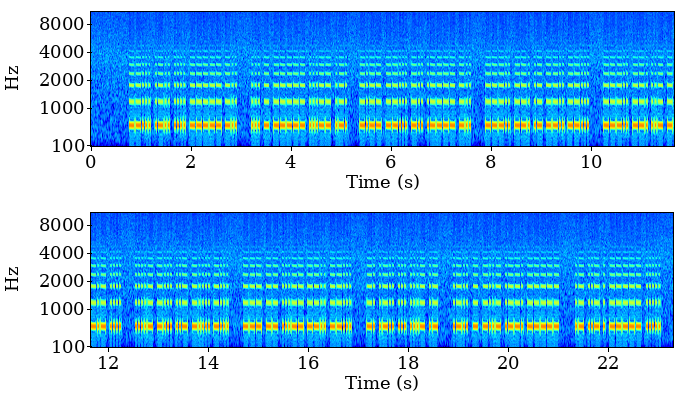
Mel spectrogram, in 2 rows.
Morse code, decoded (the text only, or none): 7LH0D ST03R Y7D1D 8GAZ7 8GUQH 4BU6B OM3Z7 NLSVA LTXP0 AUE05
